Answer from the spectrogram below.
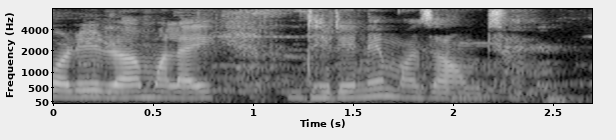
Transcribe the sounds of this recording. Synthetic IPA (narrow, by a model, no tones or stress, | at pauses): ʌɾeɾʌmʌlajd̪ʱeɾenʌjmʌd͡zaːw̃t͡sʰʌ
